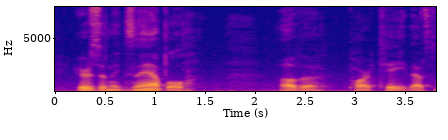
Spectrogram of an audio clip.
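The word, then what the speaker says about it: parti: the program a party spelled PA RTI that pronounced party is an architectural term could be anything from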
